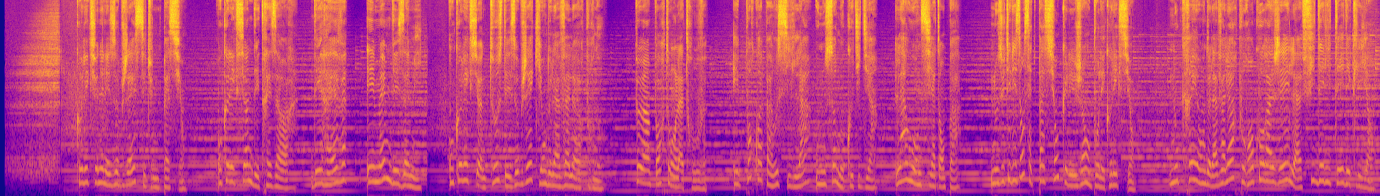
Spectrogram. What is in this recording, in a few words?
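French, Neutral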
